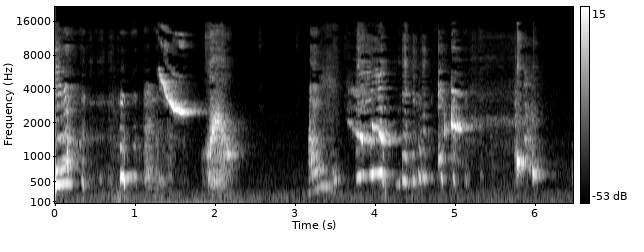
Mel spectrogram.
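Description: African grey parrot vocalising in a string of short, speech-like calls, with a loud falling whistle about a second and a half in: the chatter that the owner takes for insults after being told no.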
